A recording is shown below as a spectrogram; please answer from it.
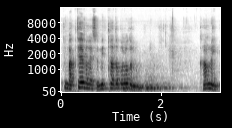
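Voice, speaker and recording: A woman's voice: lowish voice, fairly even intonation, fast talker, darkish tone. A woman with a Bangladeshi accent chatting casually over a meal, talking with her mouth full as she eats. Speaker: vlogger. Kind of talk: casual mealtime chat.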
